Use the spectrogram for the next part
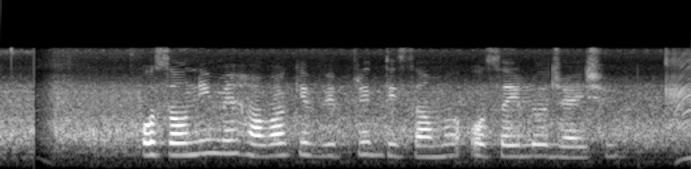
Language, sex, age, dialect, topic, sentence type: Maithili, female, 18-24, Angika, agriculture, statement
